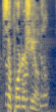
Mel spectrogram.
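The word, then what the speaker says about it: Supporters' Shield: Supporters Shield.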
